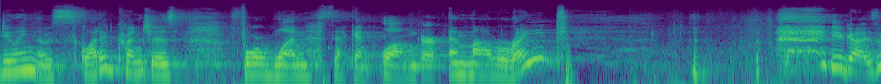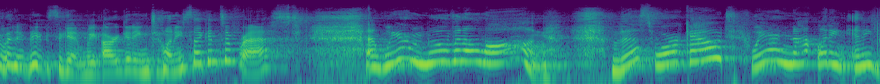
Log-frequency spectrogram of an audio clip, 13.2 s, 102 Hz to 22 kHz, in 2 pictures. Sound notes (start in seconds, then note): 4.2 laughs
